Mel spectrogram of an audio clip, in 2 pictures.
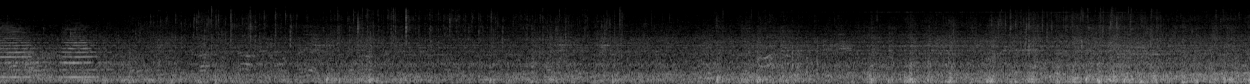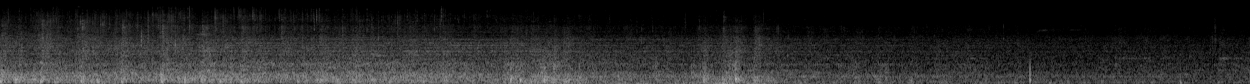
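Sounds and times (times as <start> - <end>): train coaches rolling past: 0.0 - 25.0
heavy rain falling: 1.2 - 9.2, 9.8 - 19.4.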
